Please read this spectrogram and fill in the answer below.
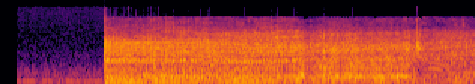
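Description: Motor scooter engine running loudly, starting abruptly about half a second in and holding a steady pitch.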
